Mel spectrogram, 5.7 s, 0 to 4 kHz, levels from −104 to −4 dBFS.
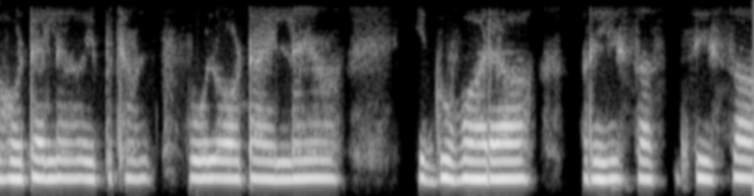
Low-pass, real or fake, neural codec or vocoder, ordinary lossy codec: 3.6 kHz; real; none; none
